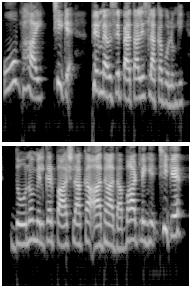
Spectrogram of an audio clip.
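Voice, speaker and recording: A woman voicing a scheming, jealous young woman who cheats her friend, loud and coaxing. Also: high voice, lively intonation, brisk.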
